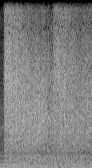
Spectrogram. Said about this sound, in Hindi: आसमान में कड़कती बिजली की आवाज से मानो पूरे शरीर में कपकपी उठ रही थी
